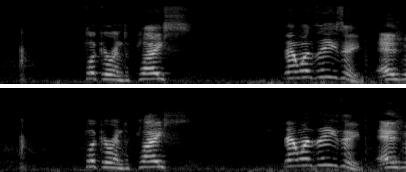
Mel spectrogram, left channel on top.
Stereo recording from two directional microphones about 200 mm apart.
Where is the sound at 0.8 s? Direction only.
60° left (ahead or behind).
